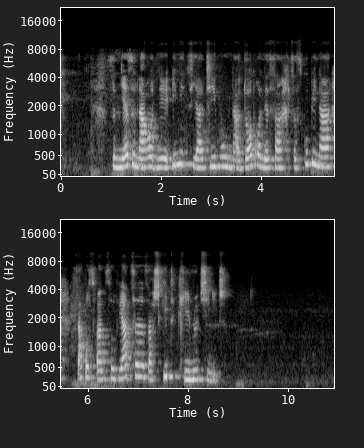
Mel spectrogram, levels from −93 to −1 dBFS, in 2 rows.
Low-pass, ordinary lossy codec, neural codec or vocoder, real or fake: 7.2 kHz; Opus, 24 kbps; none; real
